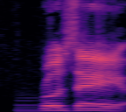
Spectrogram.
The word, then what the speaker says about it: rosé: It's not rose. It's I forget how it's pronounced. I don't remember. It's been like forever since I tried it. Rosé. Oh, that's what it is. It's rosé.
